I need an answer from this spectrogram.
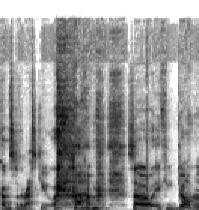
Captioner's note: instructor laughing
